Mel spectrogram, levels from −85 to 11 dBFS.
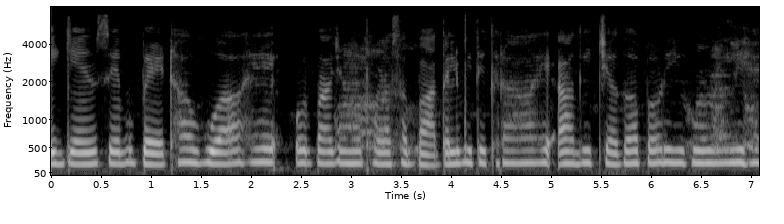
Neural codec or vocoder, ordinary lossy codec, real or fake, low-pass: codec, 16 kHz, 8 kbps, FreqCodec, larger model; none; fake; 7.2 kHz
